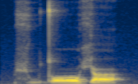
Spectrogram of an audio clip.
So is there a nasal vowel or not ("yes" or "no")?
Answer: no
